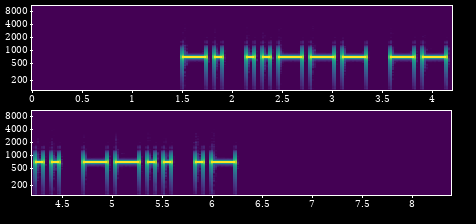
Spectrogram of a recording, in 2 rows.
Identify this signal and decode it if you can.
Morse code, heard as a keyed tone, about 15 wpm, 700 Hz. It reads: N2ZZA
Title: USA Call Signs - 5 Characters - Repeated 2x - 15wpm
